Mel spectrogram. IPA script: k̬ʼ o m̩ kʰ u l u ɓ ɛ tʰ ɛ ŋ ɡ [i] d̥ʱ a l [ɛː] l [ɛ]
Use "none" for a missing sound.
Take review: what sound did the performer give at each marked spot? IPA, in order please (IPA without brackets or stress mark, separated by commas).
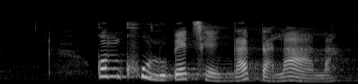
a, aː, a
